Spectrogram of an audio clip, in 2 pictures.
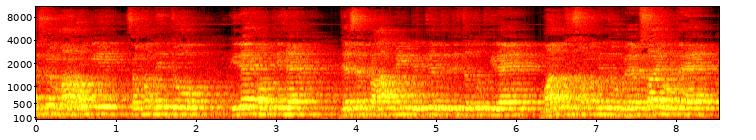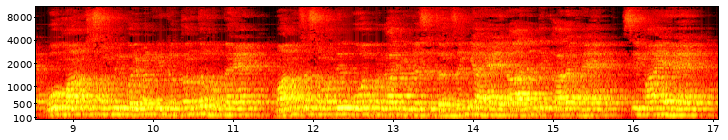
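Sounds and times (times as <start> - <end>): man chanting: 0.0 - 17.0.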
